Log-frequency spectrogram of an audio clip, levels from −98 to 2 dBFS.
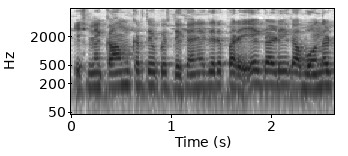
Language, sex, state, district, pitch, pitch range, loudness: Hindi, female, Rajasthan, Bikaner, 175 Hz, 170-185 Hz, -15 LUFS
